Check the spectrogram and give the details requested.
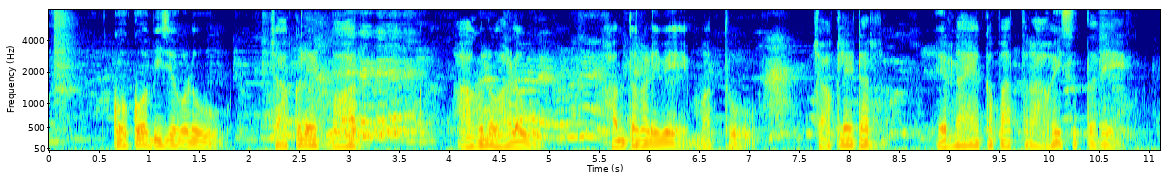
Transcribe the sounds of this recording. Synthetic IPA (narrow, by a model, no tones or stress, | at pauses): koːkoːbiːd͡ʒɐɡɐɭu | t͡ʃaːkuleːʈbʱaːɾ | aːɡɐluɦɐɭɐʋuhɐnt̪ɐɡɐɭiʋe̞mɐt̪ːu | t͡ʃaːkleːʈɐɾ | niɾɳaːjɐkɐpaːt̪ɾɐʋɐjisut̪ːɐd̪e̞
